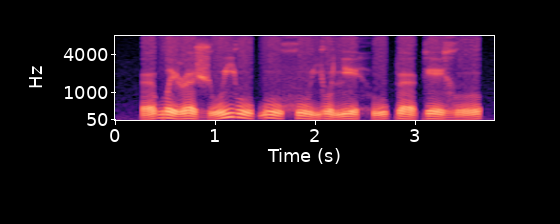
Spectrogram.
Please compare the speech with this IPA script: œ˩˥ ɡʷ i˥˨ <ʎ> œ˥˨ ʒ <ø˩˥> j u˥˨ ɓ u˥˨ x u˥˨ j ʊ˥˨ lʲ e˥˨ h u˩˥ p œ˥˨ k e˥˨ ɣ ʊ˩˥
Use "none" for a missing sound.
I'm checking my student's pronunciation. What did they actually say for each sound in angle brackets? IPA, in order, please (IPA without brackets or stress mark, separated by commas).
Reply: ɭ, u˩˥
